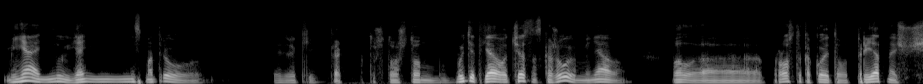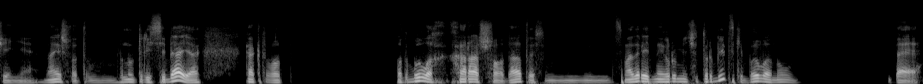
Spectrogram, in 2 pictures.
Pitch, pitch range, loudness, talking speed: 105 Hz, 90-120 Hz, -26 LUFS, 135 wpm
